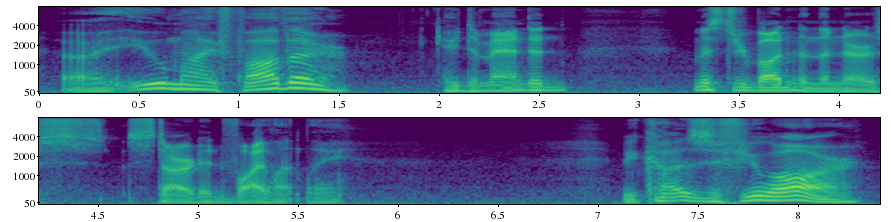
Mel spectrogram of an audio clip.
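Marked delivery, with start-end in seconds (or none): 0.1-1.6 put-on high, slow, cracked old man's voice; cracked ancient voice. A narrator's reading. Old man in the crib asks the father, cracked ancient voice. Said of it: "spoke in a cracked and ancient voice". 7.1-8.3 put-on louder, higher querulous old voice; querulous old man. A narrator's reading. Old man complains to his father, querulous. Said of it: "went the old man querulously".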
